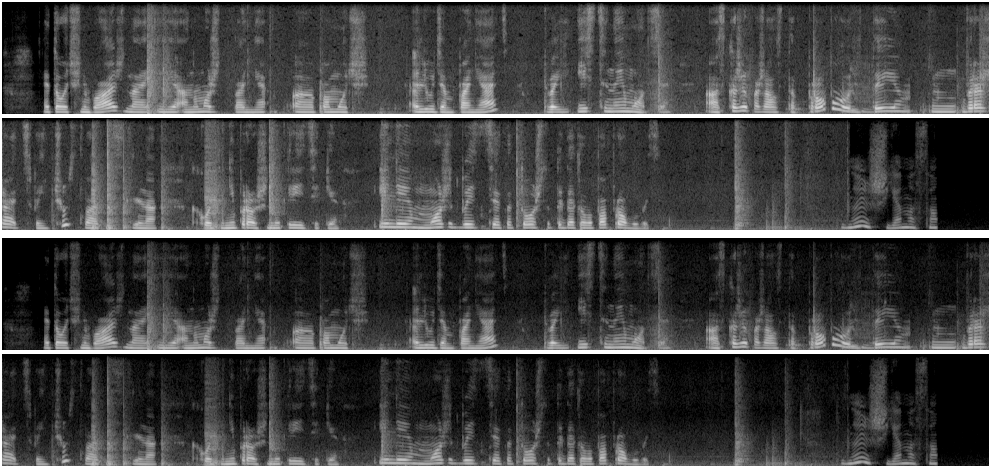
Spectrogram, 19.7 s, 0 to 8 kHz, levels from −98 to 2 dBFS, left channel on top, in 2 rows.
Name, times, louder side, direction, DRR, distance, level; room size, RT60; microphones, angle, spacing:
voice 1, 0.4-2.6 2.9-3.7 4.1-5.0 5.4-6.7 7.0-11.4 11.8-13.2 13.6-16.3, left 6 dB, 85° left, 0.6 m, -28 dB
sound 1, 0.7-18.3, left 5 dB, 60° left, 1.2 m, -44 dB
voice 2, 8.4-9.0 17.8-19.2, left 1 dB, 10° left, 0.5 m, -42 dB
open air
head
